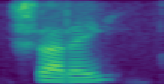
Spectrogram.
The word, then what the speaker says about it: Sade: Sade. It's spelled S-A-D-E. – S-A-D-E? – Yes, ma'am.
